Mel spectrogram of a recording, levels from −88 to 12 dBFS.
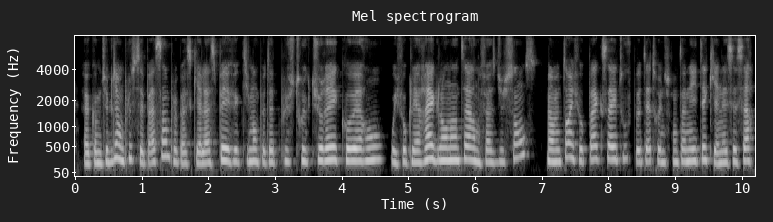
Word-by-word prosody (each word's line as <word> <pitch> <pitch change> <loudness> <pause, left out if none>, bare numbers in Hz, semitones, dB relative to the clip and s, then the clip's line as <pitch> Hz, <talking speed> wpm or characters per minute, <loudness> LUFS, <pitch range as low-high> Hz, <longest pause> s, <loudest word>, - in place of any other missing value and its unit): Heu, 185 - +1
comme 195 +1 -1
tu 210 - -2
le 205 - -2
dis, - - +1
en 255 - +3
plus, 260 +4 -4
c'est 210 -6 -2
pas 190 +3 -3
simple 295 -4 -1
parce 190 -1 -5
qu'il 195 - -3
y - - +2
a - - 0
l'aspect, 200 +5 +2
effectivement, 215 0 -1
peut-être 205 -1 -3
plus 220 -1 -6
structuré, 235 +3 +2
cohérent, 230 +2 +3
où 205 - -1
il 185 - -4
faut 215 +2 -2
que 210 - -8
les 205 - +1
règles, 235 +2 +4
en 235 0 +5
interne, 240 -2 +2
fassent 205 +1 -4
du 210 0 -6
sens. 310 - -5
Mais, 220 - +3
en 215 - +4
même 215 0 -1
temps, 285 +4 -1
il 275 - -2
faut 225 -3 -3
pas 250 +4 -2
que 260 - -14
ça 255 -2 +3
étouffe 265 +2 -5
peut-être 220 +1 -3
une 210 -2 -1
spontanéité 220 +3 -1
qui 220 - -4
est 190 - -1
nécessaire 220 +3 -1
220 Hz, 275 wpm, -20 LUFS, 205-245 Hz, -, en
